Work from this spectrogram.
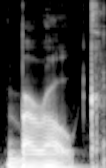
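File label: "baroque", spoken word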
